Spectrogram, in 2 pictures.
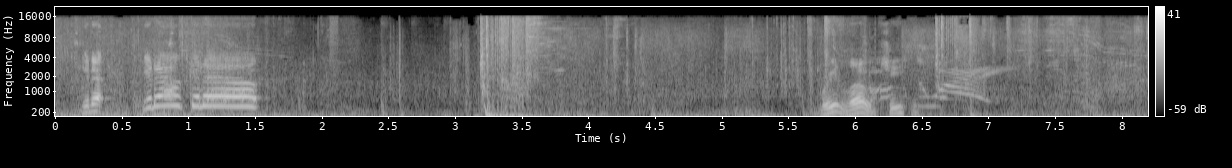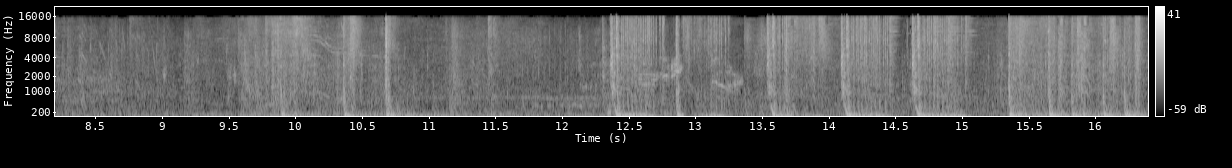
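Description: Explosions boom with deep rumbles.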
